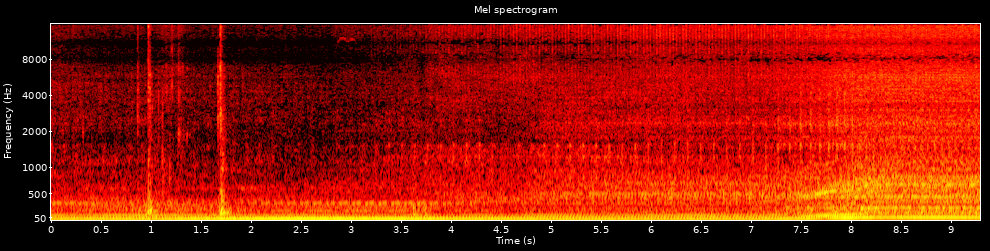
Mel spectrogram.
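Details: Opel Vectra B 2001, 1.8 engine, at idle: low steady hum with a dull, fairly regular tap near four per second, a knock from inside the engine, cause undetermined.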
